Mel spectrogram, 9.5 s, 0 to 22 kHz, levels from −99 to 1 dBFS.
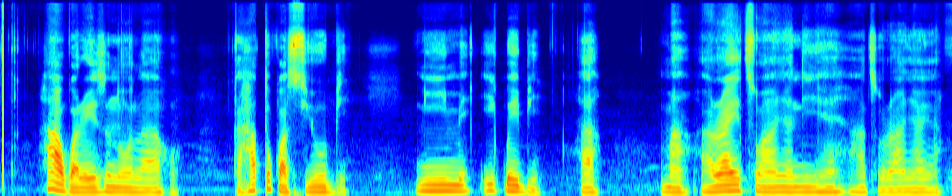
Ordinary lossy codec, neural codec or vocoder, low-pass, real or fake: none; autoencoder, 48 kHz, 128 numbers a frame, DAC-VAE, trained on Japanese speech; none; fake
